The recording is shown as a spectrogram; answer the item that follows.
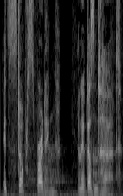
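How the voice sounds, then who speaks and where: A woman's voice: fairly low pitch, unhurried, a little hiss or hum, lightly acted. A woman playing a reserved, questioning young female mage hero in a fantasy game. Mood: guarded, questioning. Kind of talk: fantasy game cutscene acting. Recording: long hall reverb, music behind.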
